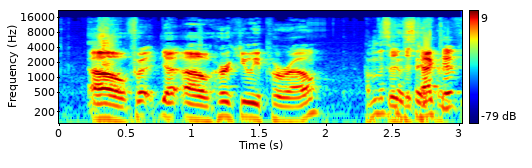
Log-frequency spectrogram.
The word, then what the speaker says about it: Poirot: I did need other people to go Poirot.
